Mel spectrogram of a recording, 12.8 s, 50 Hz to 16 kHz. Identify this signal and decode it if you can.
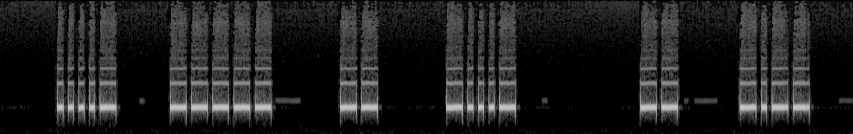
Morse code, heard as a keyed tone, about 15 wpm, spaced as for 7 wpm, 780 Hz. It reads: 40M <BT> MY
